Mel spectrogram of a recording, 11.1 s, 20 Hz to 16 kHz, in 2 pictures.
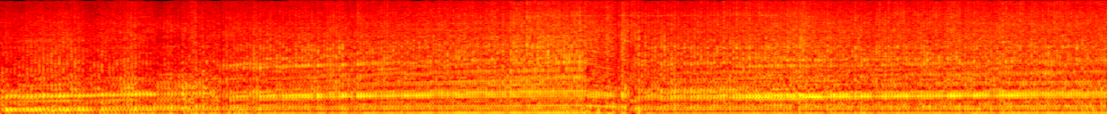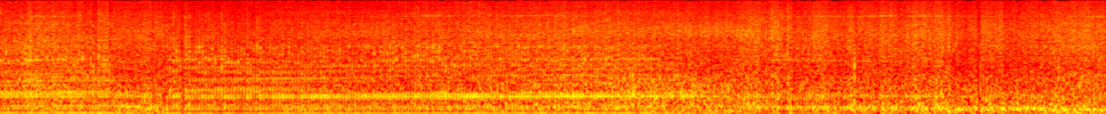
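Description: Kawasaki ER-6n's parallel-twin engine pulling under acceleration, its pitch climbing steadily, with a quick drop for an upshift about three seconds in and another about six seconds in, then running at fairly steady revs.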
